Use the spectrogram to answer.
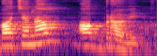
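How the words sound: The words are split with a break between. The speaker calls it wrong. "অনেকে বলেন বচনম অব্রবীত, প্রয়োজনটা কি আছে?"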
